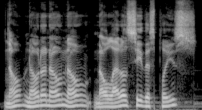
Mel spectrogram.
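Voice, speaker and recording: This gaming reaction host speaks unhurriedly in a slightly high voice as he comments on a video game. His take is casual and thoughtful but blunt, and game music can be heard in the background.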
